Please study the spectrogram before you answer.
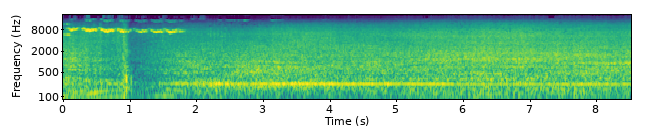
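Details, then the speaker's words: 2004 Lincoln Navigator V8 idling after power steering pump and hose replacement: steady even hum, no belt squeal (previously squealed badly), belt tracking properly; normal idle. "Okay, I don't hear anything crazy. No crazy sounds. That's good."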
